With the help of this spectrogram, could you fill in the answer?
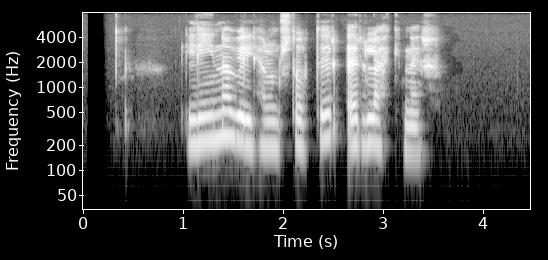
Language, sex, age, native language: Icelandic, female, 40-49, Icelandic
